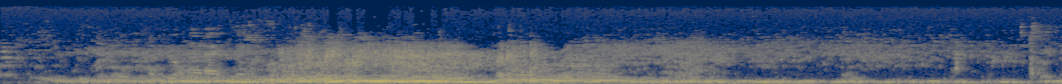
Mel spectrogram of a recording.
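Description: A low, steady engine-like hum that swells over the first few seconds and slowly fades toward the end.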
